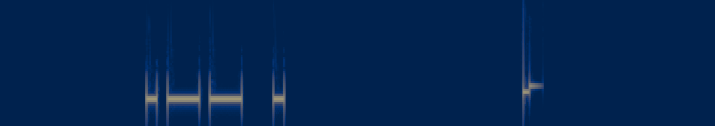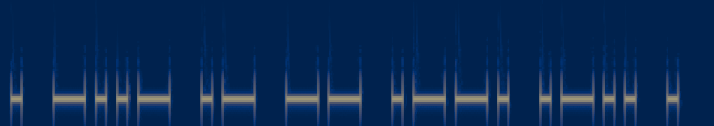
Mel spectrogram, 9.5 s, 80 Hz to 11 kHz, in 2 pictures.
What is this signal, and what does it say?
Morse code, heard as a keyed tone, about 17 wpm, 700 Hz. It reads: WE EXAMPLE
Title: Top 300 Words Repeated 17wpm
